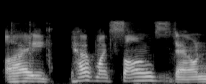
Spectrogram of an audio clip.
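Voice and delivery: ordinary delivery

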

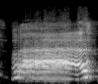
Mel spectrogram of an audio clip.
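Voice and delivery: loud mock yell with a laugh in it; toddler war cry. Mom imitating toddler attack, loud laughing yell. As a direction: shout like a charging toddler. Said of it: "start punching me".

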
